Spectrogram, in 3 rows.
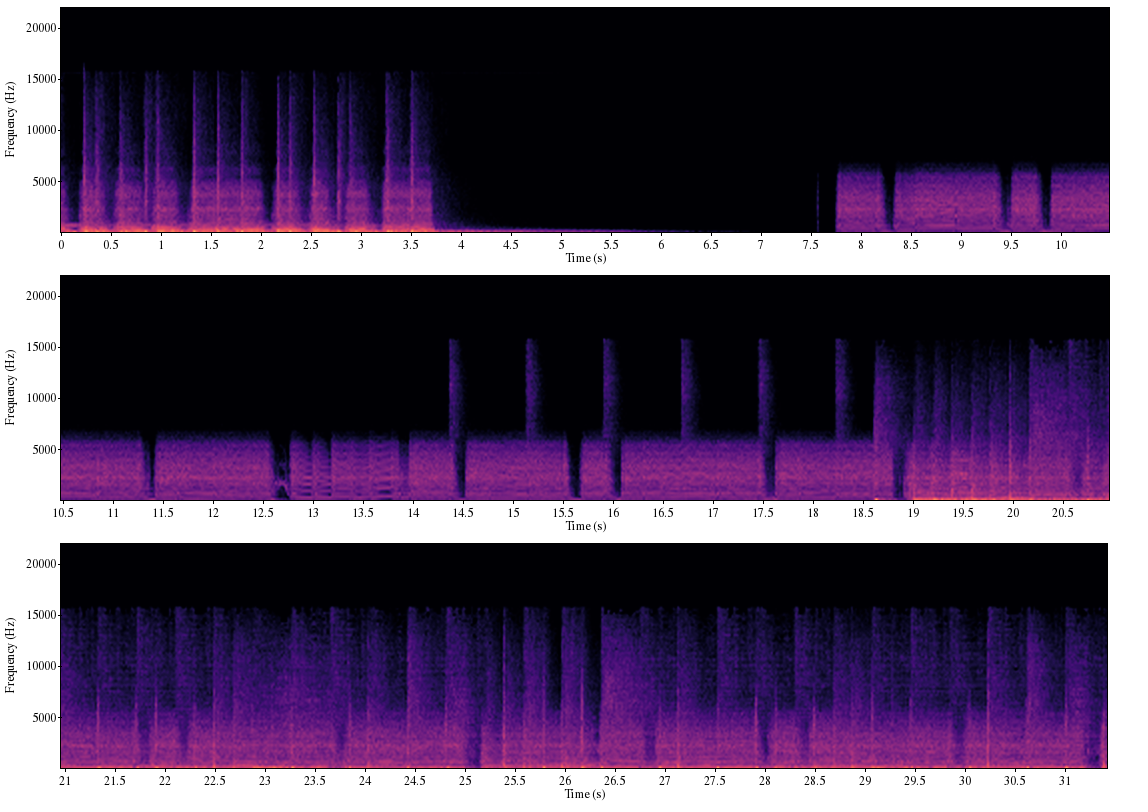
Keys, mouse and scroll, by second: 1.2 Escape, 1.5 r, 3.3 z, 3.9 click, 5.0 s, 5.9 click, 6.5 s, 7.7 click, 8.3 s, 9.3 click, 9.4-11.7 middle drag, 10.1-11.3 scroll down 4, 11.3 Tab, 11.7 click, 12.4 i, 13.2 click, 13.8 click, 14.2 Delete, 14.9 ctrl+z, 15.1 click, 15.5 click, 15.7 click, 15.8 click, 16.1 Delete, 16.7 click, 17.5 click, 17.8 Delete, 18.3-19.3 middle drag, 19.0-19.3 scroll up 1, 19.3 click, 20.0 alt+e, 21.1 s, 22.7 click, 22.9 alt+e, 24.4 click, 24.5-25.9 scroll down 1, 26.9 click, 27.1 s, 27.9 click, 28.1 middle click, 28.8 click, 29.4-30.7 drag, 31.0 click.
